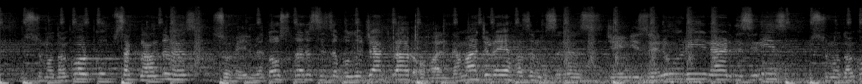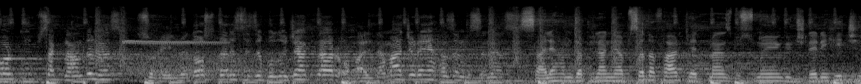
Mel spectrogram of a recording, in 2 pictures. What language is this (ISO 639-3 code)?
tur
